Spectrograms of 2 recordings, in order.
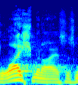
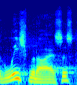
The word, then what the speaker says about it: leishmaniasis: This was leishmaniasis, And Leishman, a lot of people mispronounce it as leishmaniasis. Leishman was a Scot, so he pronounced it leishmaniasis.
